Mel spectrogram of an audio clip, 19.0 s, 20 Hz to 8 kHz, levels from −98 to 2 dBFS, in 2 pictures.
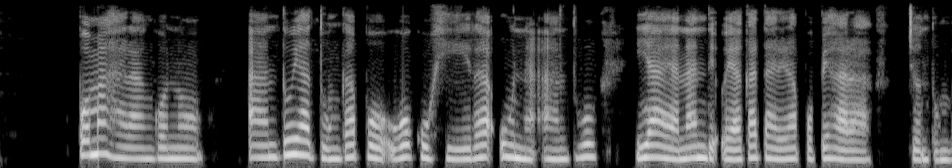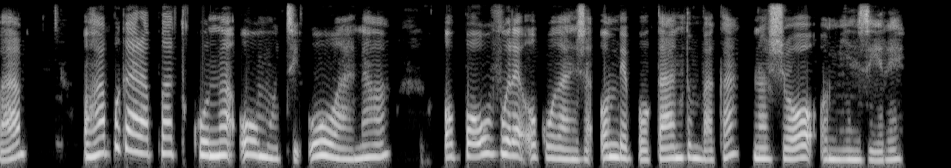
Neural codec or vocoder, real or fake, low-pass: none; real; 7.2 kHz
